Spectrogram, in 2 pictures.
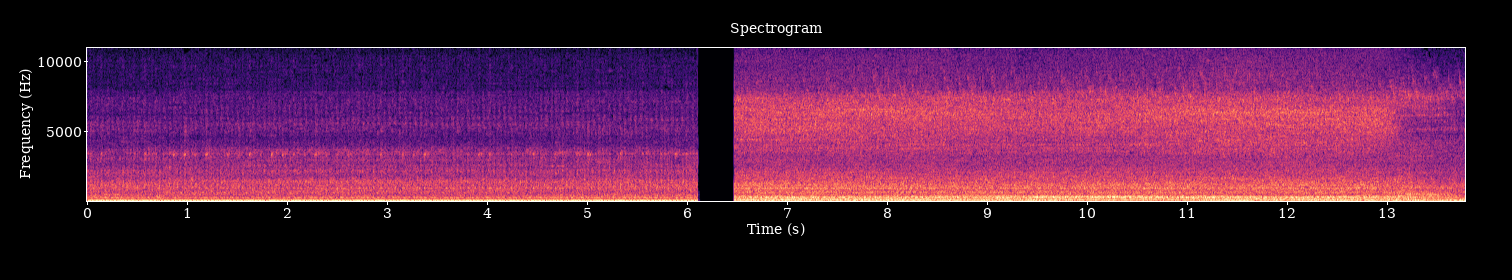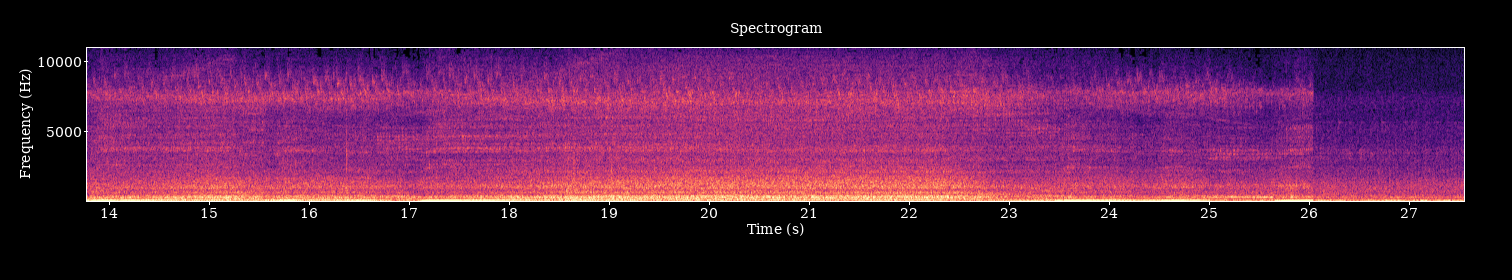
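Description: Heavy diesel engines of trucks and earthmoving machines running, their low rumble swelling and easing several times in the second half. The sound drops out completely for a moment about six seconds in.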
